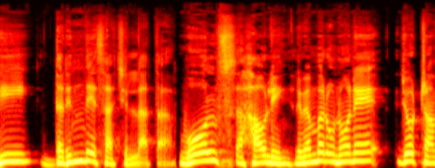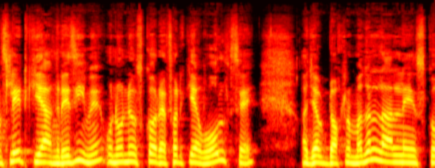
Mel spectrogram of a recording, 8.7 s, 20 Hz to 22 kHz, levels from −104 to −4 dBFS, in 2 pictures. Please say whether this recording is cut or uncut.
cut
